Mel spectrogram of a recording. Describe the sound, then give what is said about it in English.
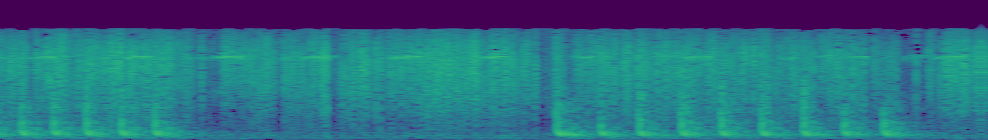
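Knocking on a door: a quick run of about five hollow, low-pitched raps, a pause, then a second, longer run of firm knocks over a steady background hiss. “You gonna knock? Of course.”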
